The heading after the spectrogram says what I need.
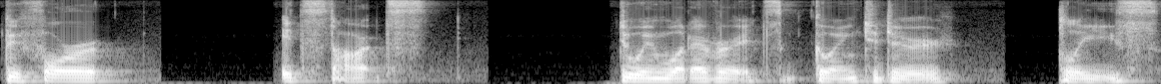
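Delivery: desperate, halting pleading, breaking up mid-phrase. Voicing a character holding a child away, begging: desperate pleading voice. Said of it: "The desperation in his voice".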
